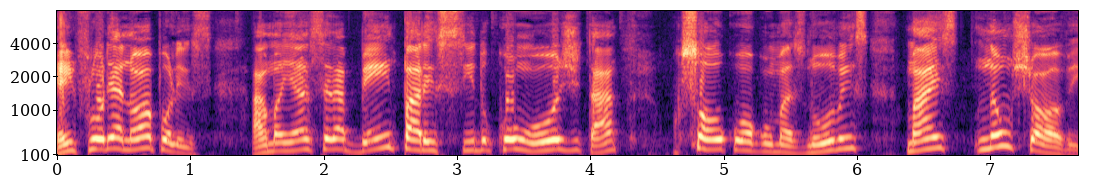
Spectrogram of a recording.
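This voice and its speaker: A man with a Piauí accent talks very slowly, his pitch high yet his tone dark and mellow. The sound is dry and close, with no echo. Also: ordinary pitch variation. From Brazil, Piauí. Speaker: radio news presenter. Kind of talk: weather report.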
